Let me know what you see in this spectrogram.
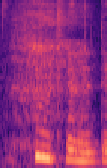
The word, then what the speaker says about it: lieutenant: Well, it was discovered by his friend, Lieutenant Moxie. – Yeah. – Lieutenant Dan. – And I debated with Dave whether I should say lieutenant or whether I should say it properly as lieutenant.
